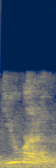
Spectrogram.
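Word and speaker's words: πνεῦμα: 그러니까 pneuma인데 푸는 이제 묵음이니까 보통 뉴마라고 그래요.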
